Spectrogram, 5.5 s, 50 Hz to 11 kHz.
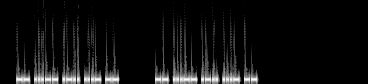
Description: Morse code, heard as a keyed tone, about 46 wpm, 700 Hz. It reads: M3LVM M3LVM
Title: DXCC-100 Call Signs - 5 Characters - Repeated 2x - 45wpm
